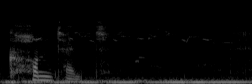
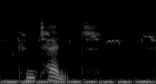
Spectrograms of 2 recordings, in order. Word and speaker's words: content: content here's an adjective content spelling is exactly the same the meaning is different but the stress is it moves from the first syllable on the noun to the second syllable on the adjective now some people might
